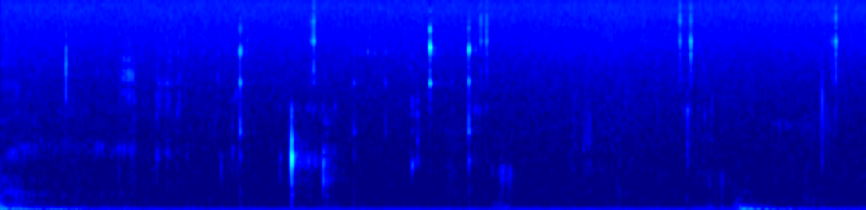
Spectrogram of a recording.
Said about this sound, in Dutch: Oké, nog even een slokje van mijn thee.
